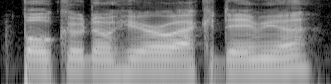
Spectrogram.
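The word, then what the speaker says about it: 僕のヒーローアカデミア: are Sideshow Bob voice actually it's pronounced boku no hero academia boku macadamia nut Oh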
